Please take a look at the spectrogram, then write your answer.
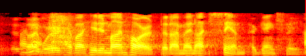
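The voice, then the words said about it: Beautiful deep male voice. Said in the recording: “that's a beautiful, deep voice.”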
